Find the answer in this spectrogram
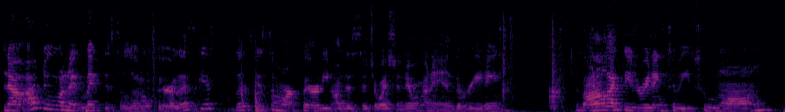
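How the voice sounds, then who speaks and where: A woman's voice: medium pitch, lively intonation, quick pace, vocal fry, noisy background. Chatty woman in an echoey room. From Chicago, USA. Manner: chatty, drifts into personal stories, keeps calling viewers y'all. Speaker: tarot card reader. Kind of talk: casual tarot reading to viewers. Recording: echoey room, voice a bit far from the mic.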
